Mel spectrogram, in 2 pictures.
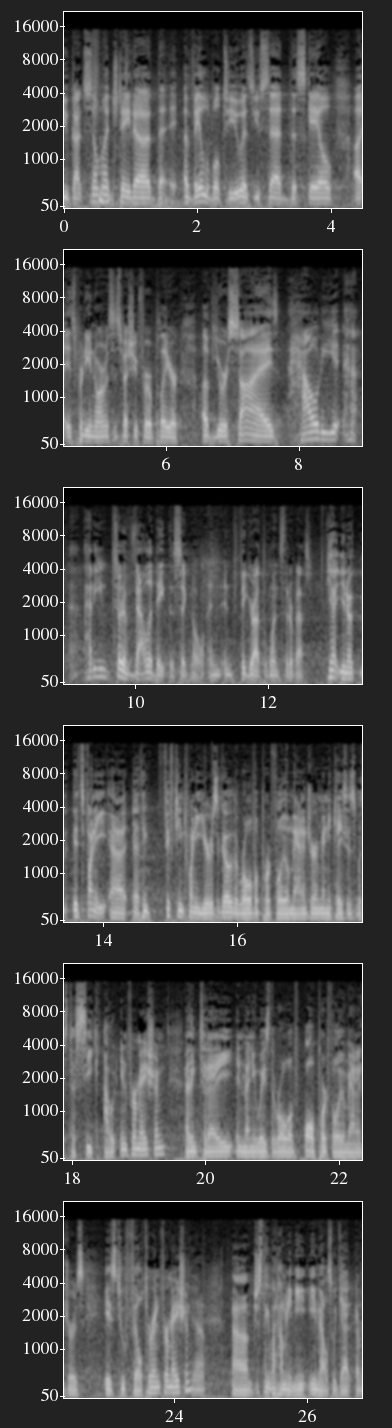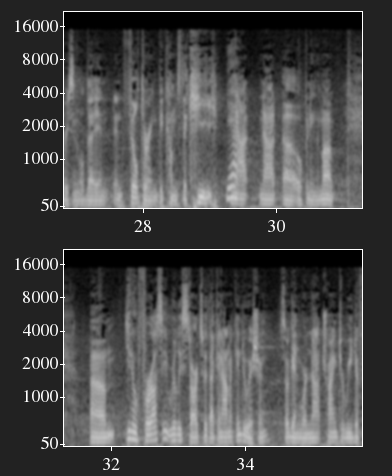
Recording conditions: busy venue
